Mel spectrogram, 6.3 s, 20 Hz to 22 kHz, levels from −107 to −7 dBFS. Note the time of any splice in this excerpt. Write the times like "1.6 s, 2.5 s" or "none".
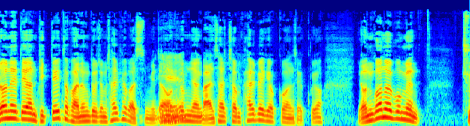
2.7 s, 4.0 s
